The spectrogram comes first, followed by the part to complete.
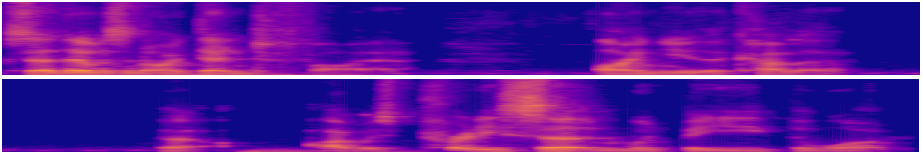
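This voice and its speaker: A man with a stuffy cold, explaining his work in a relaxed podcast chat with fillers and restarts. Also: low voice, normal speed, breathy edge. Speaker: guest, pickup designer. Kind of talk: casual podcast conversation.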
